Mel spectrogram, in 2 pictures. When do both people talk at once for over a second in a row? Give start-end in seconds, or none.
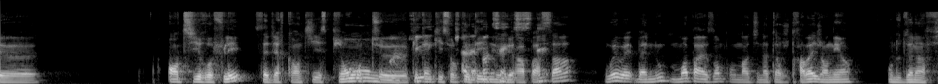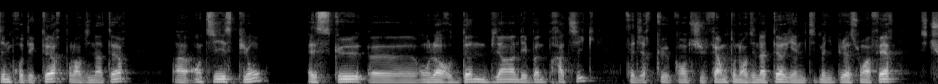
3.4-5.6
